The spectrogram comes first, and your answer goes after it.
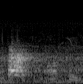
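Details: At a 1981 dog-training seminar, a domestic dog gives a single short, sharp bark, loud at first and quickly fading.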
